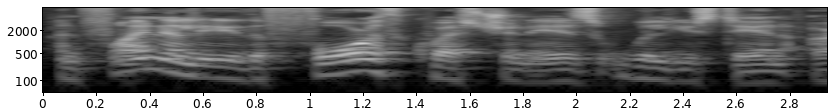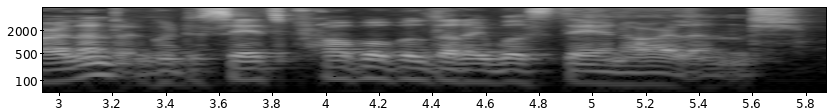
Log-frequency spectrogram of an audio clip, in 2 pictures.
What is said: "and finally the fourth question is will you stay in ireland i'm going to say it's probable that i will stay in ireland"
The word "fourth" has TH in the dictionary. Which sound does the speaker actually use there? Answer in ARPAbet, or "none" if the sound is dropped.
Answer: TH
